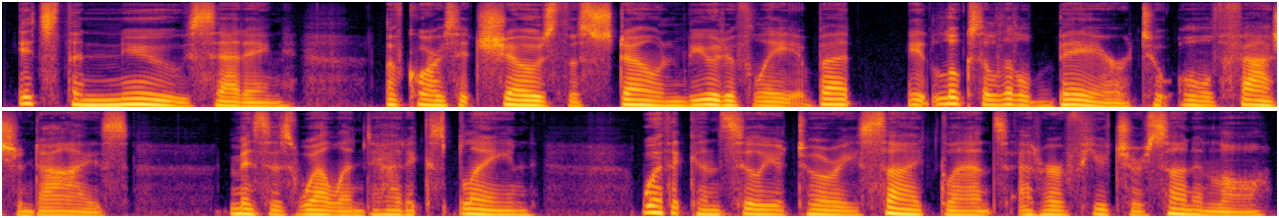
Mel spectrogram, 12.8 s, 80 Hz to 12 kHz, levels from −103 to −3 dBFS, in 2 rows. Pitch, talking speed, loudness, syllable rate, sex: 140 Hz, 165 wpm, -19 LUFS, 5.1 syllables/s, female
